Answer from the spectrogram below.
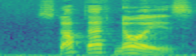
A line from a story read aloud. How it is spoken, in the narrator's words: he shouted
